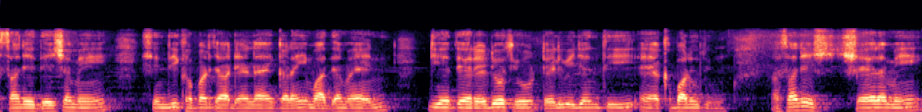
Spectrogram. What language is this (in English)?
Sindhi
